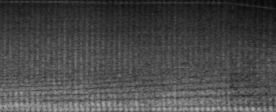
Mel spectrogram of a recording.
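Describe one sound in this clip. A helicopter drones overhead.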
